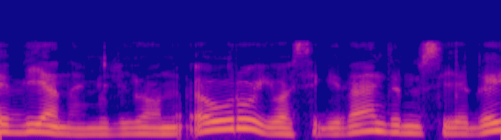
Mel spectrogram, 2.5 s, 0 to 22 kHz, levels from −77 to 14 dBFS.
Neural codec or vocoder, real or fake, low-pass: codec, 16 kHz, 4 kbps, FreqCodec, larger model; fake; 7.2 kHz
